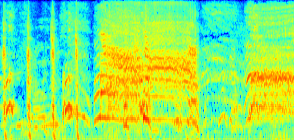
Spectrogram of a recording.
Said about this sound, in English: Everyone's excited. It goes on. Wait, you're about halfway through. She's on the floor now, screaming.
